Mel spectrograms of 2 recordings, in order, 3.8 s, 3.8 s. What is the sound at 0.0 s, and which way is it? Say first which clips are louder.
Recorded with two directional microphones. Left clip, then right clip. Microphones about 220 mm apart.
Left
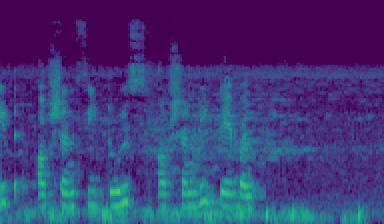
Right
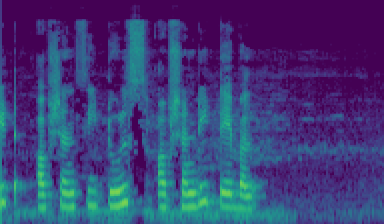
A woman's voice: right 9 dB; 35° right (ahead or behind).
